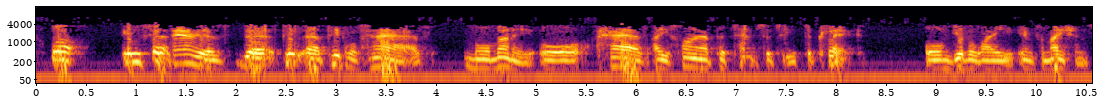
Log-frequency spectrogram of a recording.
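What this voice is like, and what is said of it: European accent. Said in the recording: “I've actually worked both in Europe, as you can probably tell by my accent”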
